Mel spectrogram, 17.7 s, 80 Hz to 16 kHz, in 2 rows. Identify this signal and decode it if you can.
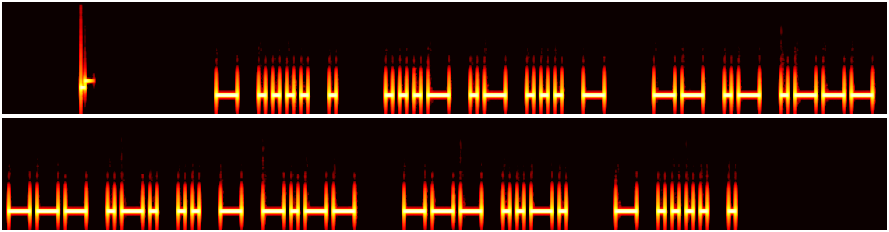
Morse code, heard as a keyed tone, about 17 wpm, 700 Hz. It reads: THE VAST MAJORITY OF THE
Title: Sets of 5 Words Encore 17wpm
